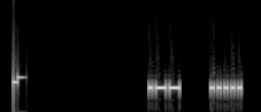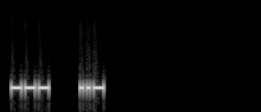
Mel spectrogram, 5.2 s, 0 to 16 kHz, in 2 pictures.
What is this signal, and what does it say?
Morse code, heard as a keyed tone, about 34 wpm, spaced as for 20 wpm, 700 Hz. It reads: W5OU
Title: USA Call Signs - 4 Characters - 3x Character Spacing - 35wpm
